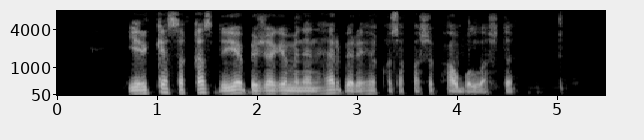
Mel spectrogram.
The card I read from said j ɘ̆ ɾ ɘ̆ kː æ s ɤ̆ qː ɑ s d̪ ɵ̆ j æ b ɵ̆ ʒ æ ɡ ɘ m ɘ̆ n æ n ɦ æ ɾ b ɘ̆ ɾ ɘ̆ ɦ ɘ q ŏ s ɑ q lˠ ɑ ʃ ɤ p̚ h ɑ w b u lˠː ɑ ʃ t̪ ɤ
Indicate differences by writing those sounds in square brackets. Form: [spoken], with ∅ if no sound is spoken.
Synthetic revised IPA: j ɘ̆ ɾ ɘ̆ kː æ s ɤ̆ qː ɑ s d̪ ɵ̆ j æ b ɵ̆ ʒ æ ɡ ɘ m ɘ̆ n æ n ɦ æ ɾ b ɘ̆ ɾ ɘ̆ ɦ ɘ q ŏ s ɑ q lˠ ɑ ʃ ɤ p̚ h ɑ w b u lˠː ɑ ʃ t̪ ɤ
